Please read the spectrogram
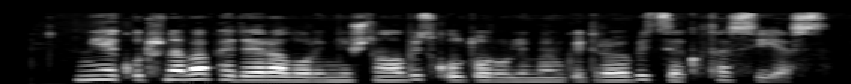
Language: Georgian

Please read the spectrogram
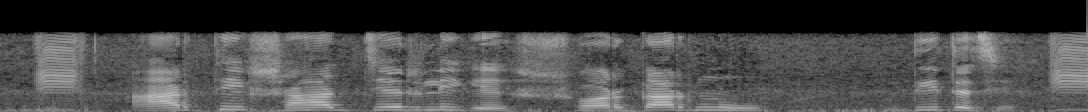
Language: Bangla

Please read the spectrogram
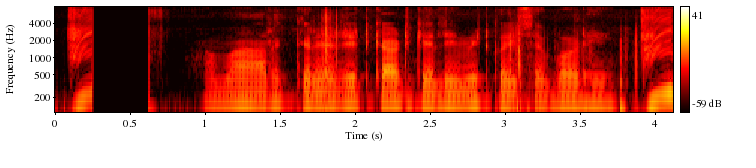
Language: Bhojpuri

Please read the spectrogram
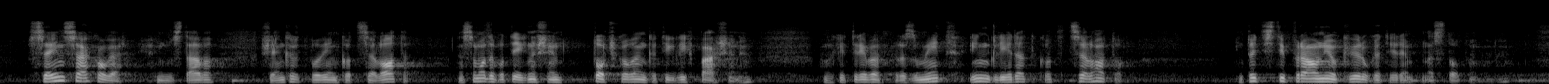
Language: Slovenian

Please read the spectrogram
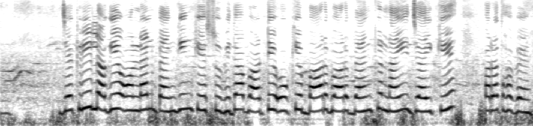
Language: Bhojpuri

